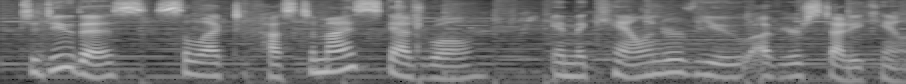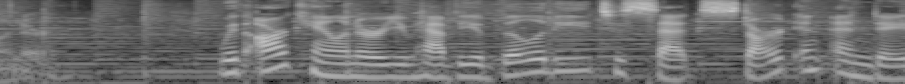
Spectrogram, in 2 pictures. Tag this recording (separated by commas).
Speech, Music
